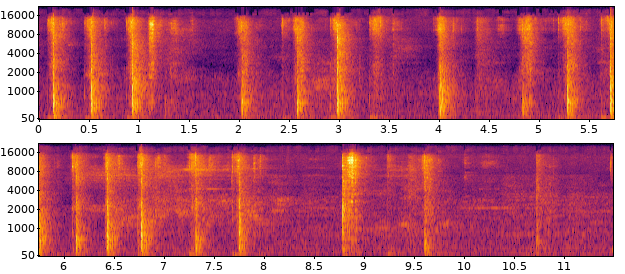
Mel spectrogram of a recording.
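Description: Vegetables chopped on a cutting board with a knife in a home kitchen, a series of sharp, loud, close chops in an uneven rhythm, some in quick runs and others spaced apart, with no talking.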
